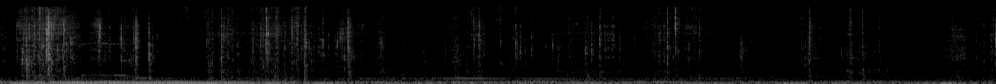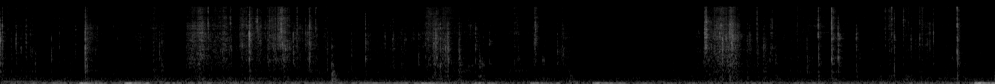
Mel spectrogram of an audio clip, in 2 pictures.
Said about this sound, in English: So take these pieces of paper that you just cut, ripped, whatever, throw them away.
